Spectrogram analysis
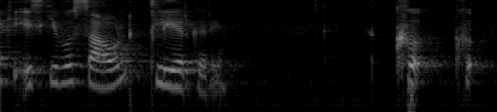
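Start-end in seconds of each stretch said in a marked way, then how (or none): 3.0-3.7 breathy unvoiced ख ख, no vowel; just the puff of ख, not खा; whispered consonant sound ख; soft k sound. Shown as a demonstration. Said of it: "ऐसी sound निकालना है".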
